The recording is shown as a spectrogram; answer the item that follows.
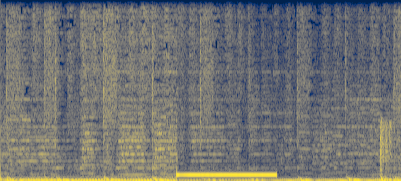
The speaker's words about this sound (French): Attention, le téléphone va sonner. Ça n'arrive pas qu'aux autres, c'est peut-être le vôtre. C'est parti.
